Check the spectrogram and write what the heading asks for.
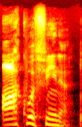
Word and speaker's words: Awkwafina: It's Awkwafina. – Like the water? – But it's spelled A-W-K, I think W-A-F-I-N-A.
